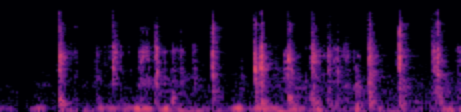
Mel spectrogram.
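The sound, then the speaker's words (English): Fingers tap on a computer keyboard, producing many quick, irregular key clicks in uneven bursts. The typing is faint and sharp, with no voices over it. “I hope I typed this right.”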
